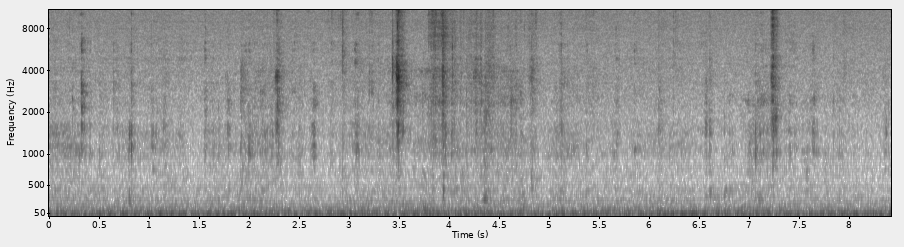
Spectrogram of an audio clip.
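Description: Close-up crunching and chewing of crispy breaded fried chicken: scattered crisp crunches, the strongest about three and a half and seven seconds in, over a steady low hum.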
